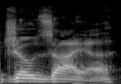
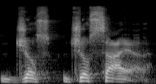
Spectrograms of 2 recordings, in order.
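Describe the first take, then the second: First: The middle consonant is a buzzing Z sound. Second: The middle consonant is a hard S sound. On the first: The speaker calls it wrong. "I say Josiah" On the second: The speaker calls it right. "you're saying it is"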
